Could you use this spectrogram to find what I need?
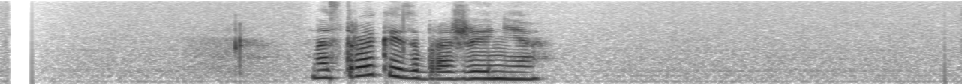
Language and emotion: Russian, neutral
